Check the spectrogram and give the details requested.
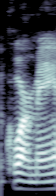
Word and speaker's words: Cormier: I think I butchered his name the last time, but it's Daniel Cormier.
